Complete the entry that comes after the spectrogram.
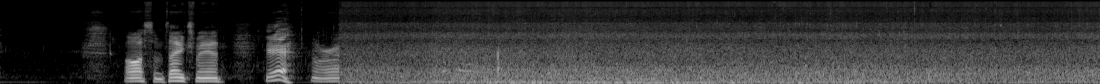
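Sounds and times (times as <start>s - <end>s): fast-flowing river rushing: 3.4s - 11.0s.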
